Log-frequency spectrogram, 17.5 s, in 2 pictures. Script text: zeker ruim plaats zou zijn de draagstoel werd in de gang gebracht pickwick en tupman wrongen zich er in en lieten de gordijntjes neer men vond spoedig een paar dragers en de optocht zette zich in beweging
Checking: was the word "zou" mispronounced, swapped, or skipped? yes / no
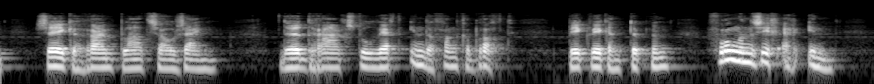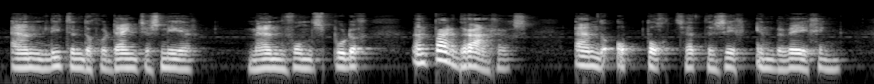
no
